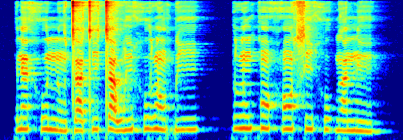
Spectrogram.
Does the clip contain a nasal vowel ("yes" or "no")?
yes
